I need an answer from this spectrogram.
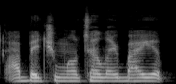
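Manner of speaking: usual speaking voice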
